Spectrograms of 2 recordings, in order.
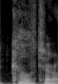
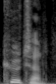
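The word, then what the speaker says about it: Culter: Well, we've moved beyond Aberdeen City, inland about 8 miles, the small town, which has Peter Coulter on the map, but I'm told that people who live here pronounce it Cooter.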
